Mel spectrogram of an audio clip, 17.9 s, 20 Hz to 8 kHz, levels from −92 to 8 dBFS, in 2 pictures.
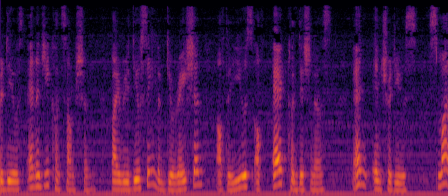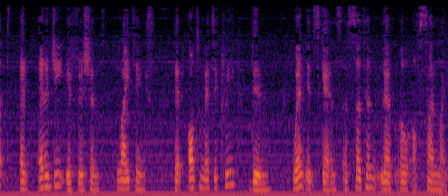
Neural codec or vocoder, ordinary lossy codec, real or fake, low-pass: none; MP3, 32 kbps; real; 7.2 kHz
